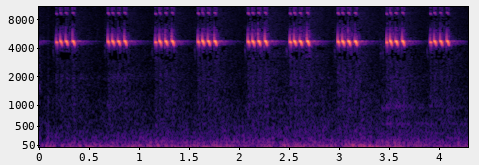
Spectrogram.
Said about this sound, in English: was the only one left within earshot, still chirping away. Luckily, he was nearby where I was set up, and I was able to get this pristine recording of a single solitary cricket.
